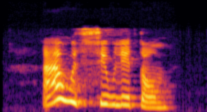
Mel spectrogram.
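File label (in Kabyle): Ɛawed siwel i Tom., Kabyle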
